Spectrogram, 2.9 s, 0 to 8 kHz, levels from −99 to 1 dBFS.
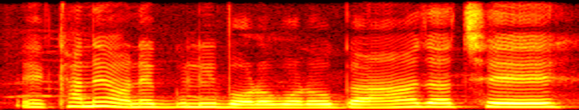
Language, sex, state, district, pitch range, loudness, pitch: Bengali, female, West Bengal, Alipurduar, 225-265 Hz, -13 LUFS, 255 Hz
